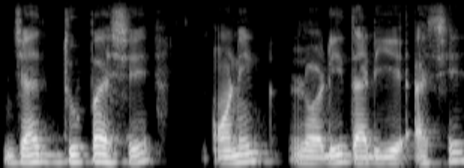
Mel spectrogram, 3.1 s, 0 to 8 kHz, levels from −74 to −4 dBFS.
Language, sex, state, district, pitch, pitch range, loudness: Bengali, male, West Bengal, North 24 Parganas, 125 Hz, 110-135 Hz, -19 LUFS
